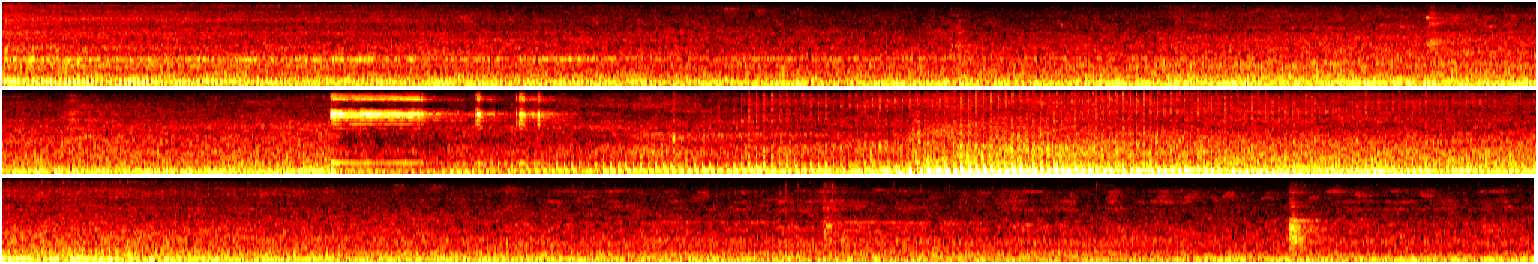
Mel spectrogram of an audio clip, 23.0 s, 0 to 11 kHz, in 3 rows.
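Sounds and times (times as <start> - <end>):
vehicle horn honking: 9.3 - 11.0.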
